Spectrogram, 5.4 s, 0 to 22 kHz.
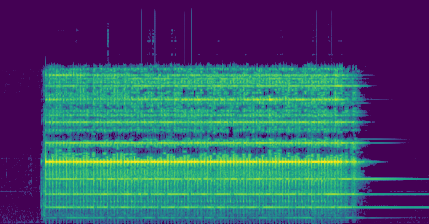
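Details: Mircom BL-6 fire alarm bell bench-tested on DC power, possibly overpowered: loud, rapid, continuous metallic ringing for about four seconds that stops cleanly and rings down; the bell works properly.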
